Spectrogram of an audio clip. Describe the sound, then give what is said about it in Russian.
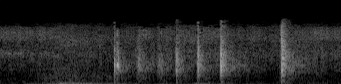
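Knocking on a door, a short series of sharp, muffled knocks in an uneven rhythm, faint and thin in tone, with quiet background hiss between the raps. “А можете постучаться? Попробую.”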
